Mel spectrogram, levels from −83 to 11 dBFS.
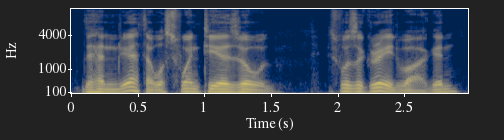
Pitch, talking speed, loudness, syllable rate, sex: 105 Hz, 220 wpm, -16 LUFS, 6.1 syllables/s, male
